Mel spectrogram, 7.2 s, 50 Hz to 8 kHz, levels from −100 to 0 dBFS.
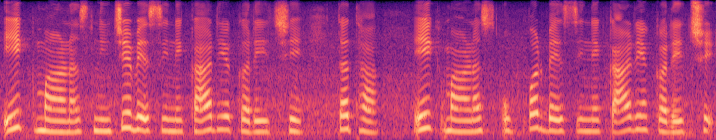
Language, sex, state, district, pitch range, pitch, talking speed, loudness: Gujarati, female, Gujarat, Gandhinagar, 235-265 Hz, 250 Hz, 125 wpm, -14 LUFS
